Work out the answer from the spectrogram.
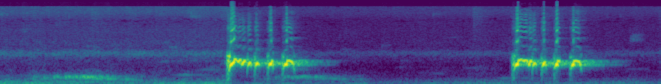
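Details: Zebra dove, local Pajajaran type, Kuningan, West Java, caged and hoisted high, calling often. Two phrases about two seconds apart, each a sharp note plus four quick trilled coos, with soft low sounds before.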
